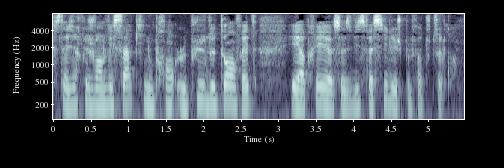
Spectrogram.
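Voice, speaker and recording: The delivery comes very fast, somewhat breathy, in a monotone, flat intonation. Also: woman, medium pitch for a woman. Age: 30s. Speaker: horse owner and rider. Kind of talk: casual vlog talk to camera.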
